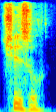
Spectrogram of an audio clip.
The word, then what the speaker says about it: Chiswell: morning i don't mean chiswell killing himself it's pronounced chisel i mean you getting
